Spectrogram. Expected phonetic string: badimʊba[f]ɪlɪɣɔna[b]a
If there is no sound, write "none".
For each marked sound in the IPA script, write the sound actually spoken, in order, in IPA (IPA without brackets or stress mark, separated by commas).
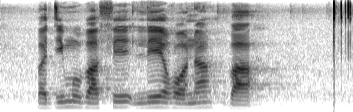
f, b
